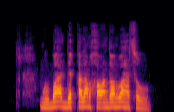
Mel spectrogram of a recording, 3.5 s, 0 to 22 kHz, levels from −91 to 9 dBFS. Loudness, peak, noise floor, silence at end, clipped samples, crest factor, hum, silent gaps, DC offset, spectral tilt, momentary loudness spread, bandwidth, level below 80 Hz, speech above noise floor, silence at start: -21 LUFS; -4 dBFS; -52 dBFS; 0.5 s; under 0.1%; 18 dB; none; none; under 0.1%; -7.5 dB/octave; 11 LU; 10 kHz; -58 dBFS; 32 dB; 0.8 s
